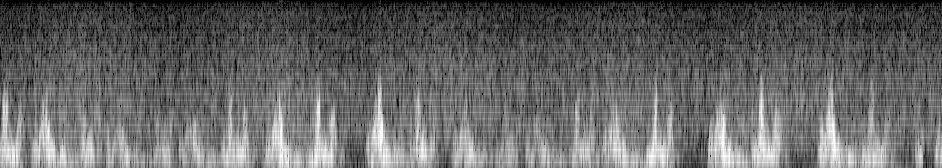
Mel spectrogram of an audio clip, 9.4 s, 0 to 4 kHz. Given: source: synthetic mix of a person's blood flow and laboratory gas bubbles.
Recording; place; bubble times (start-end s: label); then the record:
Doppler ultrasound of blood flow; precordium
no bubbles
From the record:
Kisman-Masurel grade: 000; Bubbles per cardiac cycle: 0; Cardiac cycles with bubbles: 0%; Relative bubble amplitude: no bubbles discernible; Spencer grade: 0 (complete lack of bubble signals)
